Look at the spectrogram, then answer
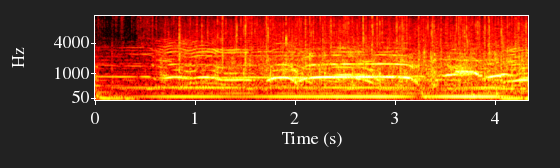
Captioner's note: crowd cheering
